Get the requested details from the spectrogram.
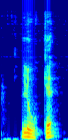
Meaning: to lurk or wander around aimlessly
- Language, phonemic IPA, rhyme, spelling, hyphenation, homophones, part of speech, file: Norwegian Bokmål, /ˈluːkə/, -uːkə, loke, lo‧ke, Loke / loket, verb, Nb-loke.ogg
